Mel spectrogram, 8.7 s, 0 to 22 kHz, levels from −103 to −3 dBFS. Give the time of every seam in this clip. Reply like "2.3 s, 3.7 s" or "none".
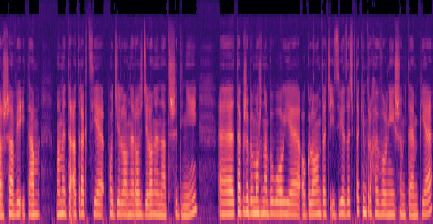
none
